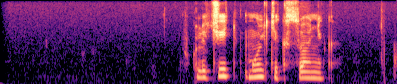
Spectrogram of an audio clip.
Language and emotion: Russian, neutral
